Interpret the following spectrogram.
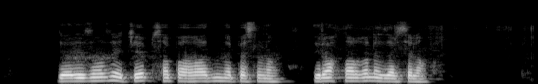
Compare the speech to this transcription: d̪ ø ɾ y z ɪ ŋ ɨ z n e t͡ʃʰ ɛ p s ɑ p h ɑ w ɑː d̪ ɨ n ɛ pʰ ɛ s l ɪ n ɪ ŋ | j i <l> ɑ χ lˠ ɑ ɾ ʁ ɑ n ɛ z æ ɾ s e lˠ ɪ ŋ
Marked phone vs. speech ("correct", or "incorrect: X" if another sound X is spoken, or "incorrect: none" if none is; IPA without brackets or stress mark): incorrect: ɾ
